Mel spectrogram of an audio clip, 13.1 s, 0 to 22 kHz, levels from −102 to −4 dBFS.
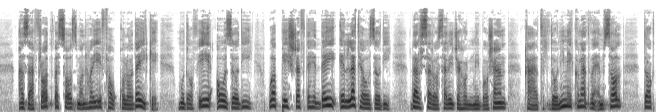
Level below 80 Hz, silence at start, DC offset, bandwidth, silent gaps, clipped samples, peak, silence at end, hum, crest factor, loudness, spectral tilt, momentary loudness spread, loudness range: -66 dBFS; 0.35 s; under 0.1%; 16 kHz; none; under 0.1%; -10 dBFS; 0.05 s; none; 16 dB; -27 LUFS; -5.5 dB/octave; 8 LU; 2 LU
